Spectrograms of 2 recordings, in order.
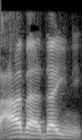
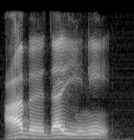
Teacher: ما تفتحش الباء، الباء حكمها القلقلة ساكنة · Shown in: second take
